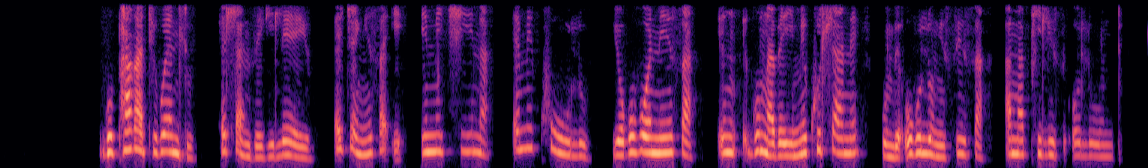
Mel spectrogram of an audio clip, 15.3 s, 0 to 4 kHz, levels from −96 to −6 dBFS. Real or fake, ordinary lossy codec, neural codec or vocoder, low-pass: real; AAC, 32 kbps; none; 3.6 kHz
